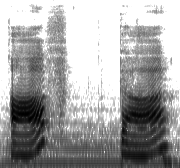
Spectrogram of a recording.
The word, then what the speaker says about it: Автомат: Автомат. Автомат, автомат, автомат. So we stress a, mat. So this o has to be read as a, автомат, автомат. Вилка, вилка, вилка, вилка.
